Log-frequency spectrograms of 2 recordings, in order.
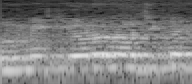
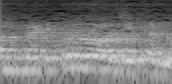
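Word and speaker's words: meteorological: तो प्रोनाउंसिएशन हम over the years इसका मेट्रोलॉजिकल है, बट you should remember that मीटियोरोलॉजिकल pronounce आप चाहे जो करिए, बट मीटियोरोलॉजिकल में ये बोलना इसलिए फायदेमंद है क्योंकि otherwise you will be making spelling mistake. मेट्रोलॉजिकल लिखने में आप सिंपली METRO लिख देंगे, which is a wrong spelling.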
